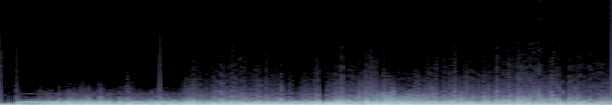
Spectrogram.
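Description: A deep, loud rumbling roar of a sound effect for an exploding star, like a massive explosion, sustained and steady for the whole few seconds with a low droning hum underneath and no voices.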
